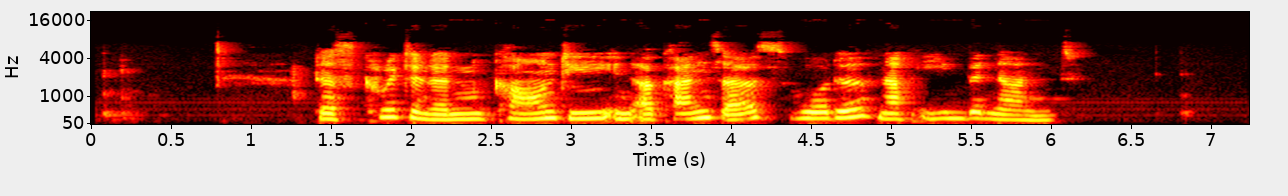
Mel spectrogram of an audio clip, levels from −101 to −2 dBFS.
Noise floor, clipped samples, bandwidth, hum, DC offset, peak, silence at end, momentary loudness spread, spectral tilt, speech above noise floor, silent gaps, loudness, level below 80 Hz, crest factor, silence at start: -72 dBFS; under 0.1%; 7.6 kHz; none; under 0.1%; -4 dBFS; 1.1 s; 8 LU; -4.5 dB/octave; 52 dB; none; -20 LUFS; -64 dBFS; 18 dB; 0.8 s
